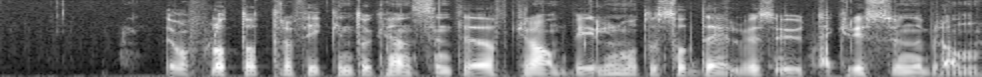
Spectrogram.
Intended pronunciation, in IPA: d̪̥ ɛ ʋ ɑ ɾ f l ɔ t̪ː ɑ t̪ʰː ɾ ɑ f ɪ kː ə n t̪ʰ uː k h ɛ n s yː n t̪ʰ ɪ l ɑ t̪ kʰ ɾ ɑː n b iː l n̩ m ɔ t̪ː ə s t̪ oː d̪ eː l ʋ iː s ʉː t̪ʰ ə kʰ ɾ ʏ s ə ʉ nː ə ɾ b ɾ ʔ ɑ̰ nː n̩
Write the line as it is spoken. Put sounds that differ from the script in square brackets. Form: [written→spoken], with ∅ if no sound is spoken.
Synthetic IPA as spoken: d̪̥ ɛ ʋ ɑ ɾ f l ɔ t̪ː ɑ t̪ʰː ɾ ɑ f ɪ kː ə n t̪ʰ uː k h ɛ n s yː n t̪ʰ ɪ l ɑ t̪ kʰ ɾ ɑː n b iː l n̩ m ɔ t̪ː ə s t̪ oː d̪ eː l ʋ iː s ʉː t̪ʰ ə kʰ ɾ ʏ s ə ʉ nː ə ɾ b ɾ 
